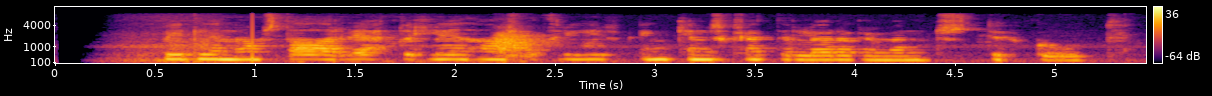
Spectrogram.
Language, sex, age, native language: Icelandic, female, 20-29, Icelandic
